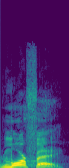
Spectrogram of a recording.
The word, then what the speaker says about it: morphe: The word here for very nature is the word morphe, M-O-R-P-H long E.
